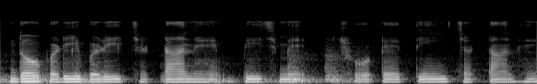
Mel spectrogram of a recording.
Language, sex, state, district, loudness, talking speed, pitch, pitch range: Hindi, male, Punjab, Fazilka, -18 LUFS, 100 wpm, 120 Hz, 120-125 Hz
